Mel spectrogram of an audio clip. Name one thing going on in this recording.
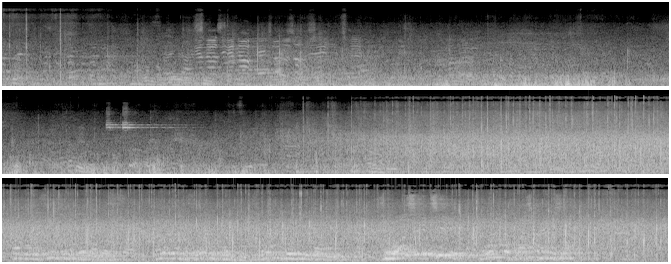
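A large crowd murmurs and rumbles in an open stadium.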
